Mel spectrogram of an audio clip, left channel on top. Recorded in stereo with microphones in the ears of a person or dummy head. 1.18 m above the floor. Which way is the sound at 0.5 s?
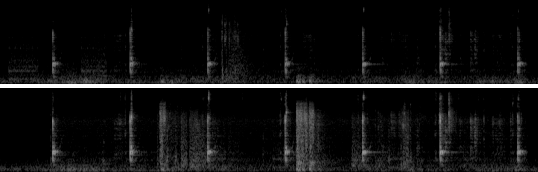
35° right (ahead or behind).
